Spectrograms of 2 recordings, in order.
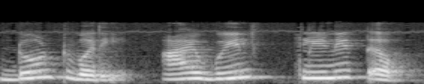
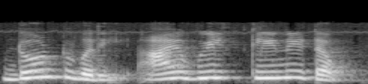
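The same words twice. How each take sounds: The two takes are said the same way.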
